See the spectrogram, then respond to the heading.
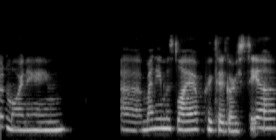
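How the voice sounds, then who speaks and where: A woman's somewhat breathy, fairly high voice with an American accent. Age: 30s. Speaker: vlogger. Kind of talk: casual vlog monologue. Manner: halting, many fillers.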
